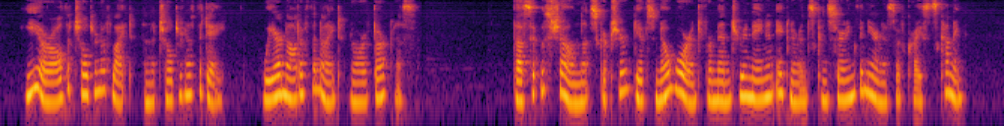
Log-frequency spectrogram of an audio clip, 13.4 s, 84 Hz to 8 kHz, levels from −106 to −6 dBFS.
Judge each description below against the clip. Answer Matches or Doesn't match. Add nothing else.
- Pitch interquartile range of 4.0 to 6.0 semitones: Matches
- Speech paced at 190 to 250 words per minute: Matches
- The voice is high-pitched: Matches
